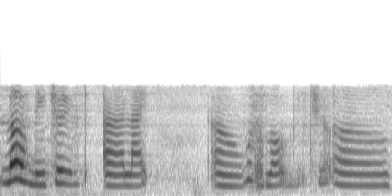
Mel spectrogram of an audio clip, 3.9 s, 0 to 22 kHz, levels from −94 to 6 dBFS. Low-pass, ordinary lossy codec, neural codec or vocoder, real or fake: 3.6 kHz; none; codec, 16 kHz, 0.9 kbps, LongCat-Audio-Codec; fake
